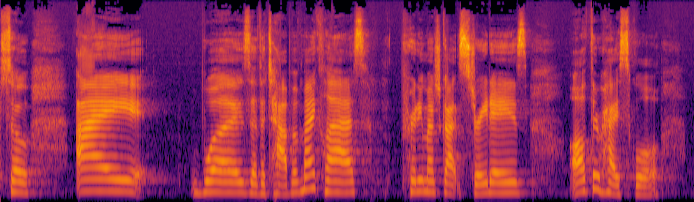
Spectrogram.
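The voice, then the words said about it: Congested, stuffy-sounding voice. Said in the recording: “I'm sorry, I have a cold.”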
